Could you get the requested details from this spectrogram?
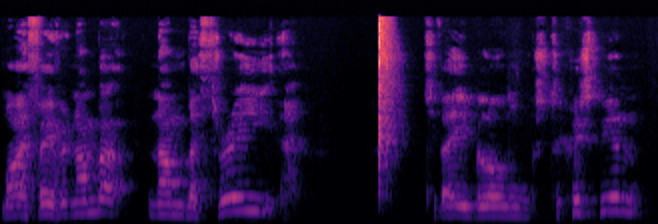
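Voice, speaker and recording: A middle-aged British man with a high voice calls raffle numbers and names at an unhurried pace, bingo-caller style, keeping it chatty and matey and apologizing to the players. He's indoors in a small furnished room at home, and the webcam recording is noisy with clatter.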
